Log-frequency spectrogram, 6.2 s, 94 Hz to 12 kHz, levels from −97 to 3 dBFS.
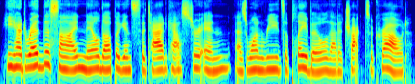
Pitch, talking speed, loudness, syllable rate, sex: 225 Hz, 200 wpm, -17 LUFS, 4.5 syllables/s, female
